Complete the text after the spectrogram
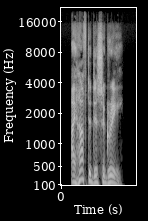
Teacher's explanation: In fast speech, have to becomes hafta.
